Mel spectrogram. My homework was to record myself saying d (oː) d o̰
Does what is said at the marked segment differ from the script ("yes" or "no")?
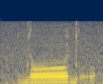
no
